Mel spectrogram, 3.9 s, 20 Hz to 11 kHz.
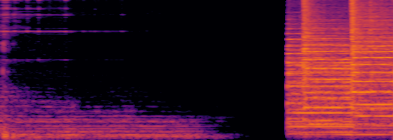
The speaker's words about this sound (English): Over 150 years ago, church bells rang at Appomattox to signal the end of the Civil War.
